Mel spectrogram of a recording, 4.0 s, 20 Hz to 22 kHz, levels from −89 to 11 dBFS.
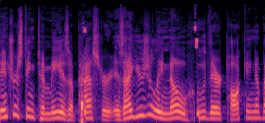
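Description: Corrupt frame decoded in this speech at 1.21–1.29 s, after "to me as a", and 2.89–2.99 s, after "is I usually know": damaged compressed frames were decoded anyway, throwing energy to wrong frequencies as brief bursts.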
